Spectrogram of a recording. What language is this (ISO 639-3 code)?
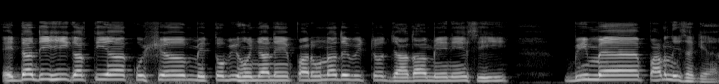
pan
